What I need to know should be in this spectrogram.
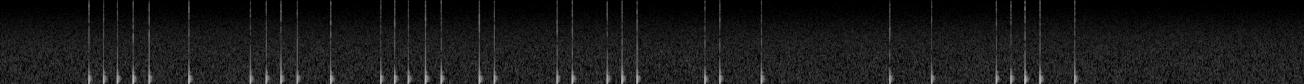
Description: Tap code, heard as knocks on wood, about 7 knocks a second. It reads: VQWHF AQ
